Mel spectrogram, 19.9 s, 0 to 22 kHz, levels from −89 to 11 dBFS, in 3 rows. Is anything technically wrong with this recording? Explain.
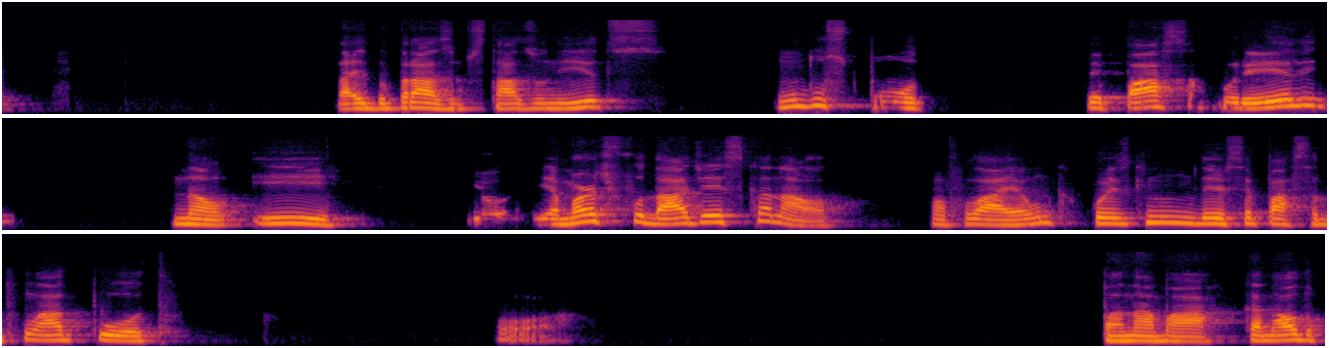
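No, nothing technically wrong here.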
